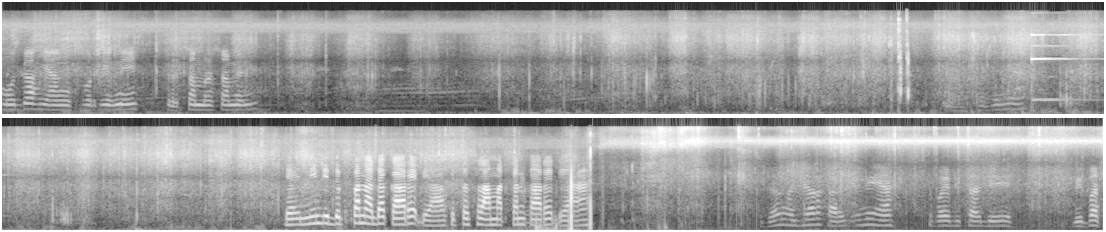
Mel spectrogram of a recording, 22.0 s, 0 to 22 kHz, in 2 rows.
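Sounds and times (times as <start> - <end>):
fern fronds rustling underfoot: 0.0 - 22.0
short electronic chime: 10.3 - 11.2.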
